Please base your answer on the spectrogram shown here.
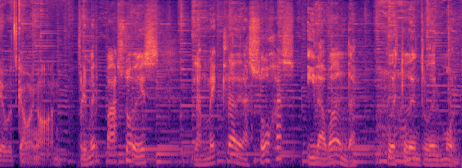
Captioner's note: speaks Spanish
